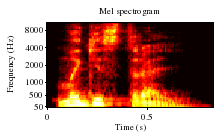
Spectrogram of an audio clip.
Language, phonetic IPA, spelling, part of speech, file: Russian, [məɡʲɪˈstralʲ], магистраль, noun, Ru-магистраль.ogg
- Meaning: 1. main line, main route, main waterway (air, rail, nautical, automotive) 2. thoroughfare, highway 3. freeway 4. trunk, trunkline, main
